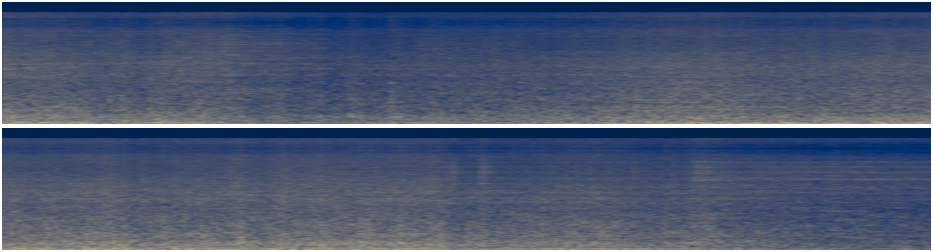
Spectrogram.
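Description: Double-stack intermodal well cars of a freight train rolling past close by: a steady, loud rumble and clatter of steel wheels on the rails.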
